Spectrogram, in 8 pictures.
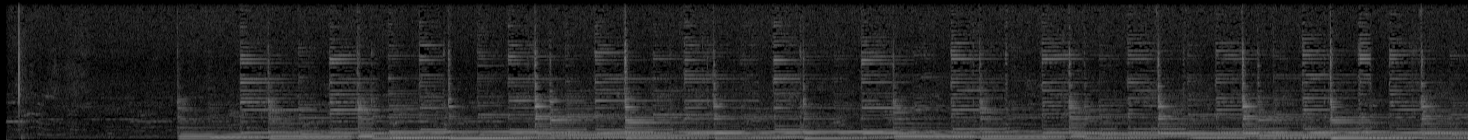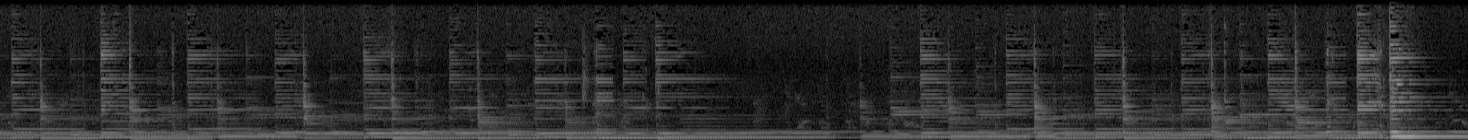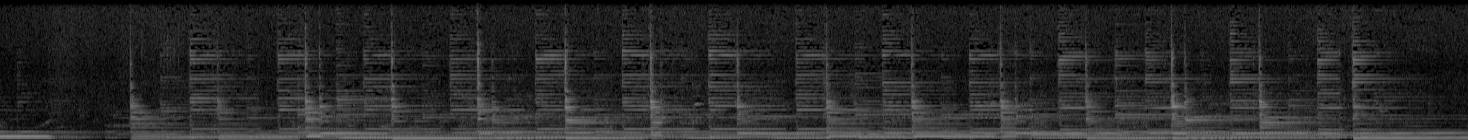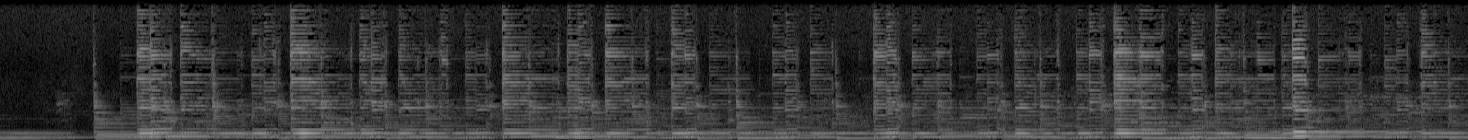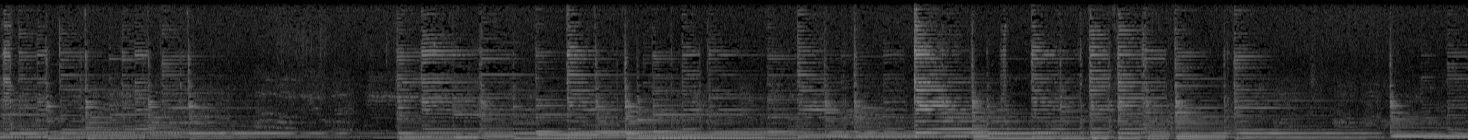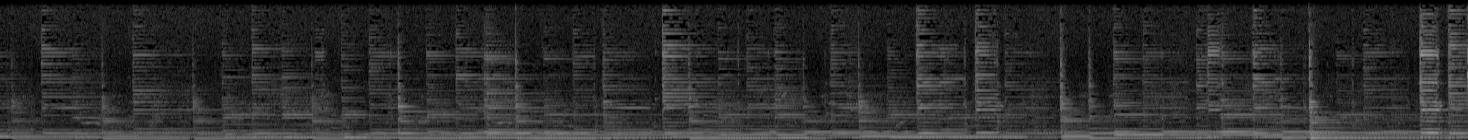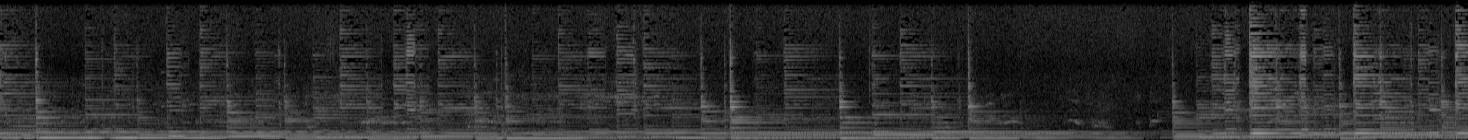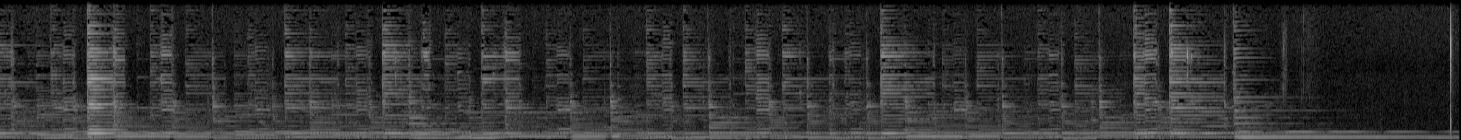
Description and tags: String eckoz
Uneek guitar experiments created by Andrew Thackray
